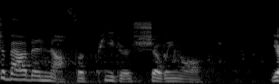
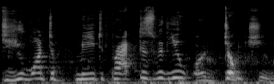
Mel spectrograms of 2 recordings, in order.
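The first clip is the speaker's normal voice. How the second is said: hissing, sibilant, pitched-up delivery; 7 semitones higher than usual. Henry to Peter, right after Mum scolds him: hissed. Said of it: "Hissed Henry".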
